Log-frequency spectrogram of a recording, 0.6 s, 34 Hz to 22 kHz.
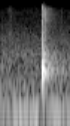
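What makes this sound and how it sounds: A single light tap on a facade panel imitating concrete, which is fake rather than real concrete and sounds thin and hollow. The knock is short and mid-pitched, around 600 Hz, with almost no low end, and it dies away almost at once over a faint background hum.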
